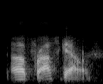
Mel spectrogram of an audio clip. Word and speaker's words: Proskauer: Proskauer.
